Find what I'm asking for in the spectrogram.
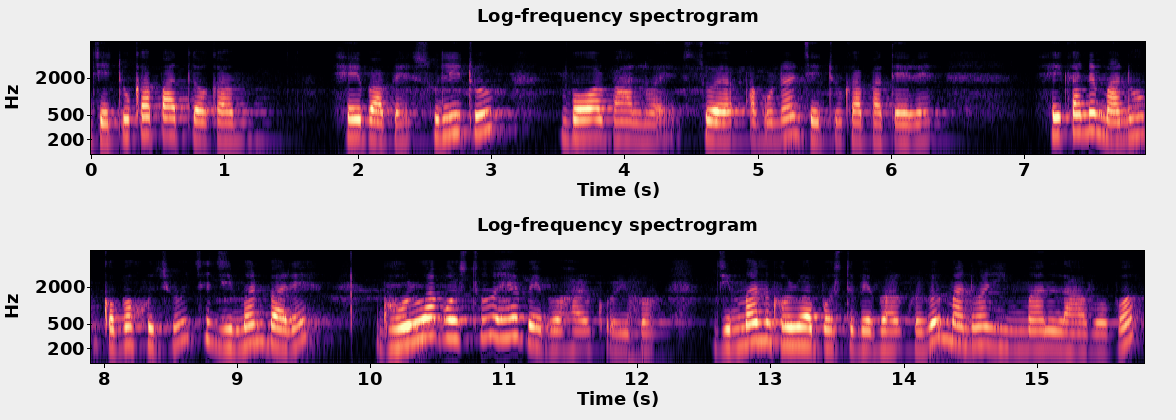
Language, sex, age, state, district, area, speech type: Assamese, female, 18-30, Assam, Sonitpur, rural, spontaneous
